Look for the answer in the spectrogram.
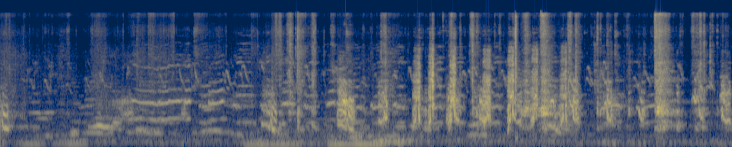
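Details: Grey francolin chicks feeding, with soft trilled chirps at first, then a dense run of loud, rapid clucks and clicks, several per second, over low rumbling noise.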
